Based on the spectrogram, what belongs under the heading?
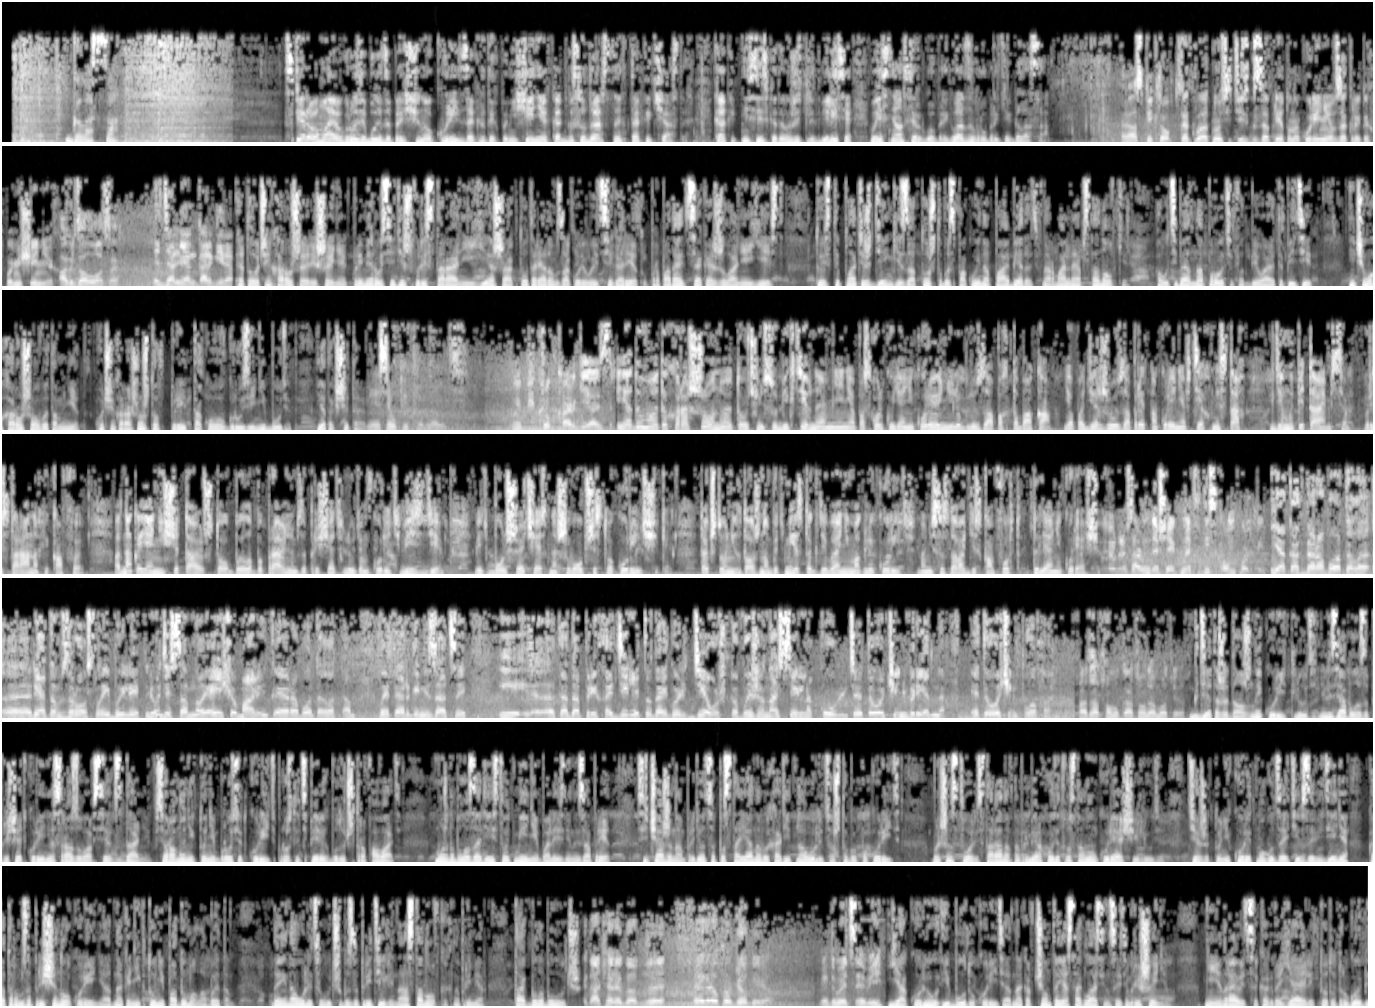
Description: С первого мая в Грузии будет задействован запрет на курение табачных изделий в закрытых помещениях, как государственных, так и частных. Наш тбилисский корреспондент узнавал, как отнеслись к этому жители грузинской столицы.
